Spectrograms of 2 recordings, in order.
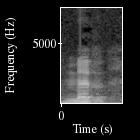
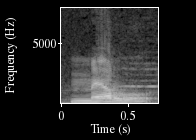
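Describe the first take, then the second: First: The r is pronounced light and thin. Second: The r is pronounced heavy and full. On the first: The speaker calls it wrong. "كثيرا ما يخطئ بها القراء فيقول" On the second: The speaker calls it right. "لا"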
